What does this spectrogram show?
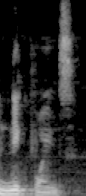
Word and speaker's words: knickpoints: Okay, nick points. K is silent.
